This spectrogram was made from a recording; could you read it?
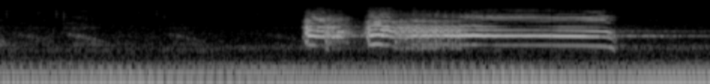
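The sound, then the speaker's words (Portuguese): A rooster crows once, a loud cock-a-doodle-doo with a rising start and a long drawn-out final note, over a low steady rumble of background noise. “E no mesmo instante o galo cantou.”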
